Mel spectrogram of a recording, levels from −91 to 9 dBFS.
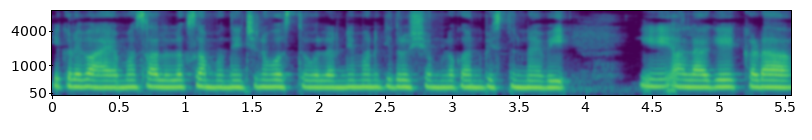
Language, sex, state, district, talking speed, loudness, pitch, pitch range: Telugu, female, Andhra Pradesh, Chittoor, 110 wpm, -15 LUFS, 200 Hz, 195-205 Hz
